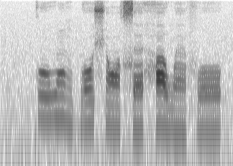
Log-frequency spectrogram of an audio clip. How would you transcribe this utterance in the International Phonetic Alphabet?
k u˦ w ũ˦˨ ɡ͡b o˧ ʃ ɔ̃˨ s ɛ˨˦ h a˦˨ w ɛ̃˨ f o˧

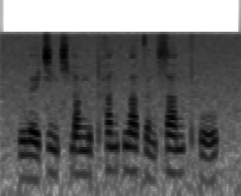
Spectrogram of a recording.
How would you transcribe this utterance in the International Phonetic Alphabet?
ɻ w e˨˩ ɪ̯ t͡ɕ i˥˩ n t͡ɕʰ j ɑ˥ ŋ e˨ ɪ̯ pʰ a˥ n k w ä˥ t̪ ə˨˩ n s a˥ n pʰ u˨˩˦

